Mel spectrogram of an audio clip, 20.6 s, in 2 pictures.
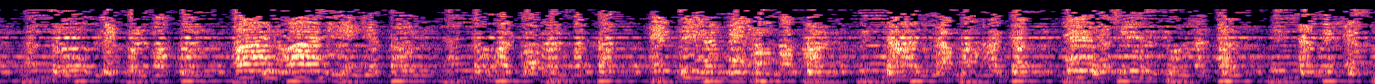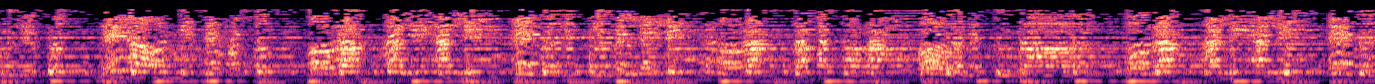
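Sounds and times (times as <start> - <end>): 
Israeli singers singing: 0.2 - 20.6.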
